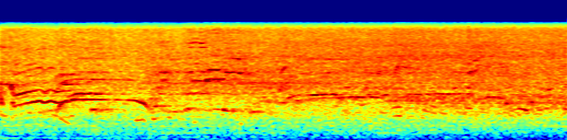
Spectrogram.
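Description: Water surges in a loud, rushing torrent during the tidal wave effect on Universal Studios' Earthquake ride, a steady roar with people's voices audible over the flood.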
